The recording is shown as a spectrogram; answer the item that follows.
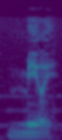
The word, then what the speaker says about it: Maley: It's actually pronounced Maley.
